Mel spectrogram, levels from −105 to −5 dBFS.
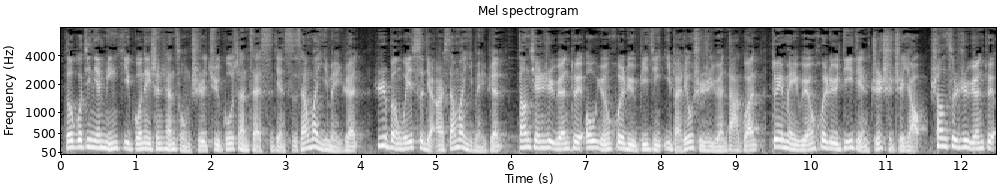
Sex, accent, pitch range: male, native, 100-150 Hz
